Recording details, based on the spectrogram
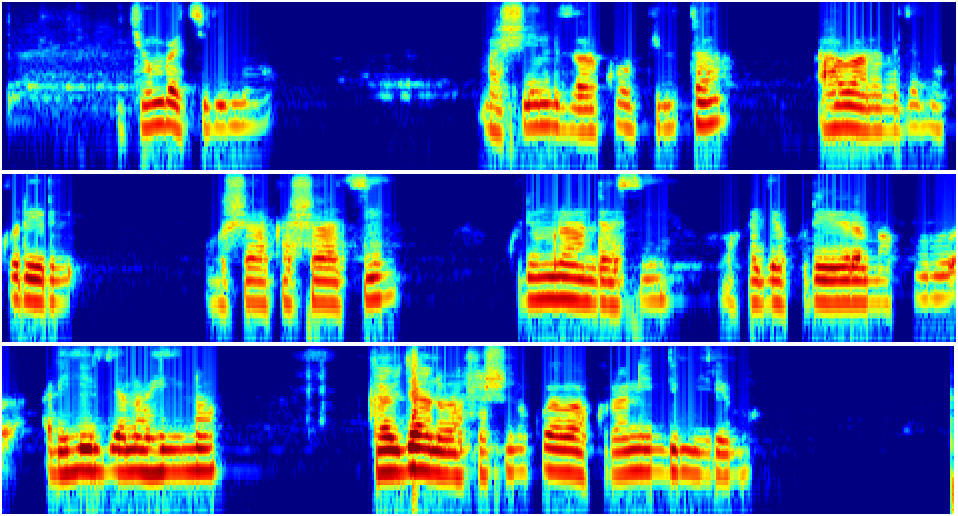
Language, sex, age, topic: Kinyarwanda, male, 25-35, government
